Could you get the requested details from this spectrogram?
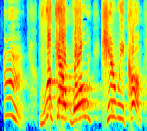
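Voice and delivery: high, loud gleeful crowd cheer; excited crowd quote. Retold or imitated. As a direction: cheer like a crowd sure of winning. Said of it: "And they're like".

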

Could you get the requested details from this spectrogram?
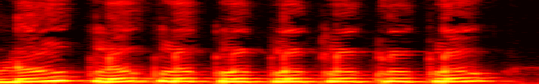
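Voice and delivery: high, soft monotone chant; quick, even, floating repetition; eerie gliding repetition. A narrator's reading. Imitating the ghost gliding away.

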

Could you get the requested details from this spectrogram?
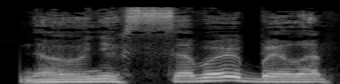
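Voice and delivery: plain reading voice

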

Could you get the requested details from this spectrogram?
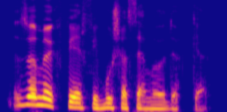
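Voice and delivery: usual speaking voice

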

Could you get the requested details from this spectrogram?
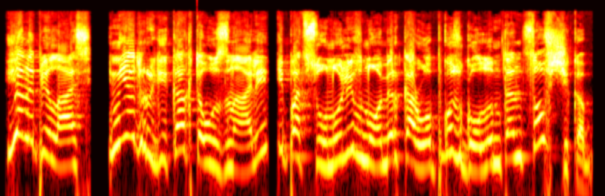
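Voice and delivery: high, insistent character voice; defensive woman. Acted. Voices Alexandra defending herself.

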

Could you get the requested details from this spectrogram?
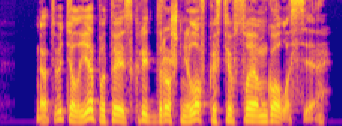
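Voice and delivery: usual speaking voice

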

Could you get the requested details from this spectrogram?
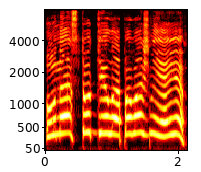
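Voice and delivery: very high, loud, slow insistence; pushy shout. Acted. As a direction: lean on them hard. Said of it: "попытался навалиться Г П Ушник". (напористый крик)

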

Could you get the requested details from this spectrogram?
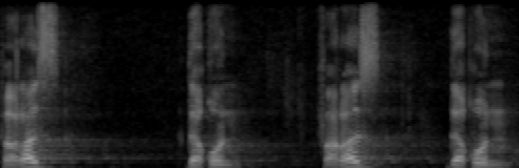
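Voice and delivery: فرز, long pause, then دقن; syllable by syllable. Shown as a demonstration. Teacher matching an example to the pattern, syllable by syllable. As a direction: break the word into فرز and دقن, two separate beats. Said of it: "حاول تعتمد دائمًا على التنغيم الصوتي".

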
